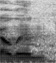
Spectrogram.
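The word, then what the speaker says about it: Xiaolian: Yeah, Yaolin. There we go. Yeah. Yaolin. X is silent.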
